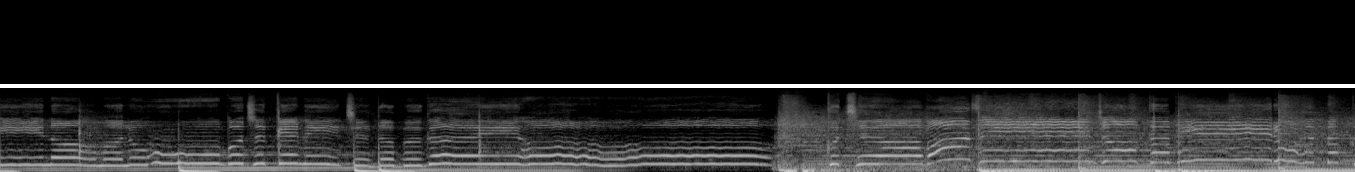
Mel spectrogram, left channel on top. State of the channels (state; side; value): silent; left; digital silence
